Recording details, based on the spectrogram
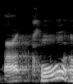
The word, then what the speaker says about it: Atkore: The next stock that you are having a look at is Atkore. Am I saying that right? – Yeah, 100%. ATKORE.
